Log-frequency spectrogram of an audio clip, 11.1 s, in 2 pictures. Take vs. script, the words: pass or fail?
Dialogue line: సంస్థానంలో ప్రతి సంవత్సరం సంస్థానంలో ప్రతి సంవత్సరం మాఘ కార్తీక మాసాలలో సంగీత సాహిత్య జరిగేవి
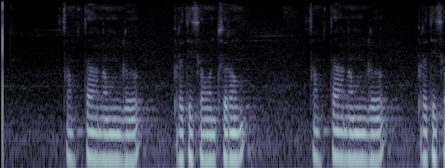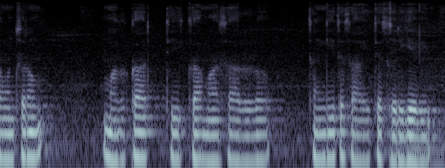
pass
